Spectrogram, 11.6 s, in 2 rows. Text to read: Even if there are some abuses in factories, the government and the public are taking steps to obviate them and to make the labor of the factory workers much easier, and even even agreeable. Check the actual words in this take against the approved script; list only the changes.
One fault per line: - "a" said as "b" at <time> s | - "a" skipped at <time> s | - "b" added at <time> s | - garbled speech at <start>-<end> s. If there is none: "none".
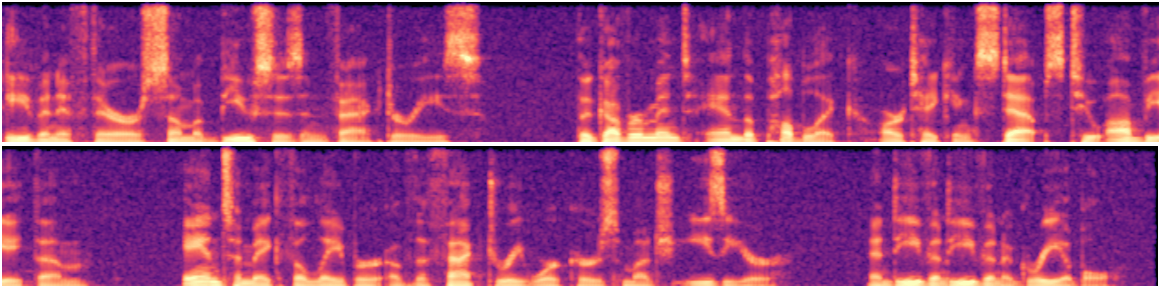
none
